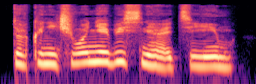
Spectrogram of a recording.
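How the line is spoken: Exclaimed. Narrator (Russian): воскликнула Женя

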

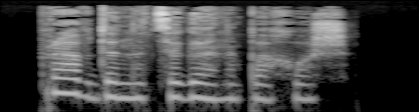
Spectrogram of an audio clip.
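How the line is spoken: Sad smirk. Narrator (Russian): Грустно усмехнулась Мэри

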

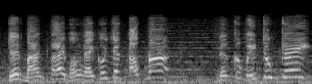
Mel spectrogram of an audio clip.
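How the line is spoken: Angry worried loud shout. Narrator (Vietnamese): Y vừa tức giận vừa lo lắng, lớn tiếng hô lớn

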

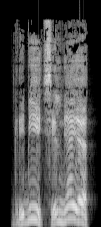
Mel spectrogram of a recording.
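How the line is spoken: Shouted. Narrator (Russian): закричал Хрёрик

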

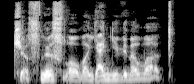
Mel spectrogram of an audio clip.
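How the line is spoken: Sobbing. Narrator (Russian): начал он, всхлипывая

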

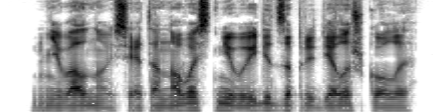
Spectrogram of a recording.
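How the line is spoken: Quiet words. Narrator (Russian): негромко произнес Биккарт

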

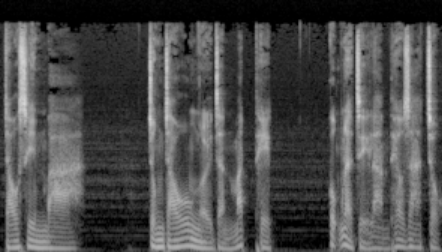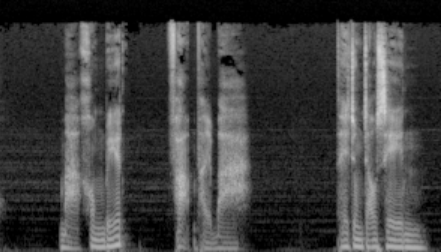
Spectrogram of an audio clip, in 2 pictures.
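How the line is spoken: Muttered plea. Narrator (Vietnamese): Bác Kim lẩm bẩm

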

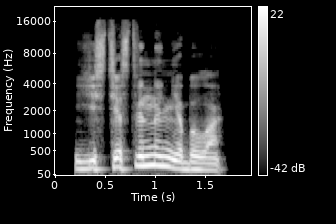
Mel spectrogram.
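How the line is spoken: Snorting. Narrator (Russian): хмыкнул Стивен

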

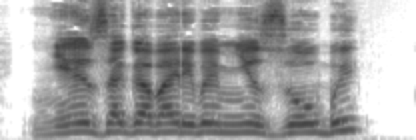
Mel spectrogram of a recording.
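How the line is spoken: Barked. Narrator (Russian): рявкнул мессир

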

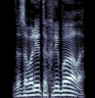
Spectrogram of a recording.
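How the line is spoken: Barked. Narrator (Russian): рявкнул Демитка

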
